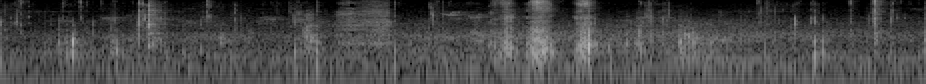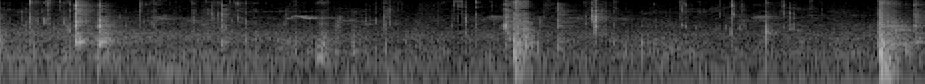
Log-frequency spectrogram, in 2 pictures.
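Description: Close-miked mouth sounds of eating braised fish: chewing, wet lip smacks and irregular small clicks, with a few sharper smacks, the loudest near the end.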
